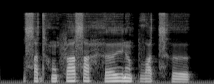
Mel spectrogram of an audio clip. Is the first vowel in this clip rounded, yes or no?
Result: no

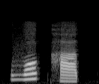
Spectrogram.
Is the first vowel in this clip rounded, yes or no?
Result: yes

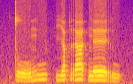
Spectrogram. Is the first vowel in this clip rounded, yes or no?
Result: yes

